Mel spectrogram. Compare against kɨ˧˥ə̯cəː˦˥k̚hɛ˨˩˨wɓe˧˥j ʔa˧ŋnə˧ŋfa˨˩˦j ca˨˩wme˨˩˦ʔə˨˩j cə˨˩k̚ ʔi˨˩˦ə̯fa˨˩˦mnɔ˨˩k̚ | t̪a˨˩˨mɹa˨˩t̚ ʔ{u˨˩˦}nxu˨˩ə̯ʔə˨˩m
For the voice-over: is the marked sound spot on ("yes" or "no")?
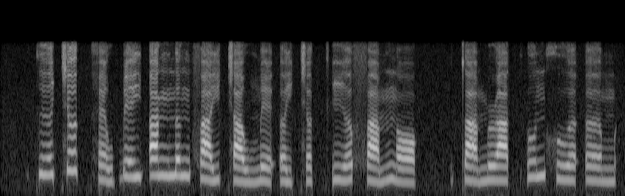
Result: no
